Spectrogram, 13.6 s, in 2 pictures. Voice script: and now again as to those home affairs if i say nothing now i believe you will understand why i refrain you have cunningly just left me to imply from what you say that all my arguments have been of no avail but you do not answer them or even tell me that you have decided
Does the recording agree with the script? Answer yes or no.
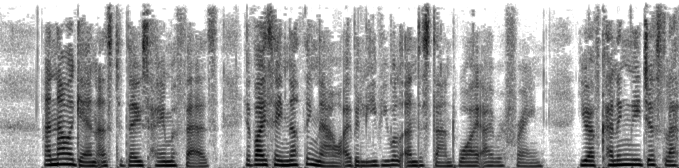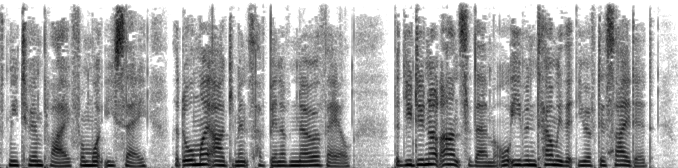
yes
